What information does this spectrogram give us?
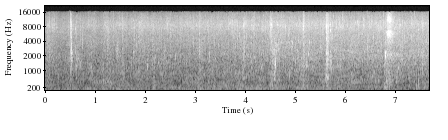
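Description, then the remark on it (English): A small stream flows steadily with a continuous trickling, babbling wash, broken by a few brief brighter splashes and drips; no voices. “It's coming to a little stream.”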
